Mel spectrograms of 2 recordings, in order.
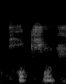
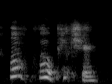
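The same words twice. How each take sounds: First: Said in the usual way. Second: Bright, higher "oh, oh" as she finds it; a sudden "oh!" of finding it; spotting the picture she needs; sudden realization. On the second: Real, not acted.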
